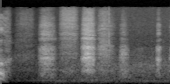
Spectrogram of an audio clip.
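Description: A man breathing heavily, three or four short breaths out of breath and exasperated.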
